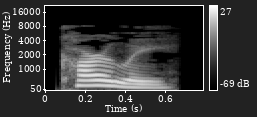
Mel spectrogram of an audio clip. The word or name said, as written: karlee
